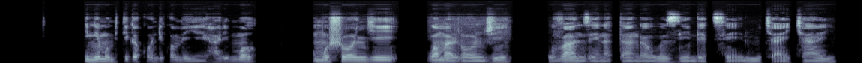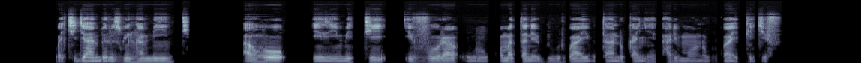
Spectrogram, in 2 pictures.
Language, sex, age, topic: Kinyarwanda, male, 25-35, health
